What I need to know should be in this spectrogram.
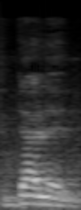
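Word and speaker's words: דלת: Après les sfaradim, le dalet, il se termine avec un point de Z. Voilà, une noisette de zaïn à la fin. Chad. Avec la langue sur les dents.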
